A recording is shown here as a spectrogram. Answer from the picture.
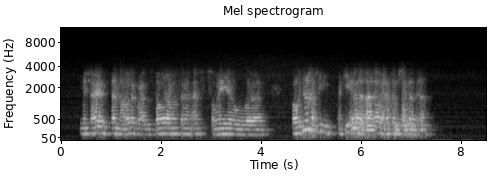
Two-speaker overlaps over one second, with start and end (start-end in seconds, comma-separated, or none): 5.8-7.3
